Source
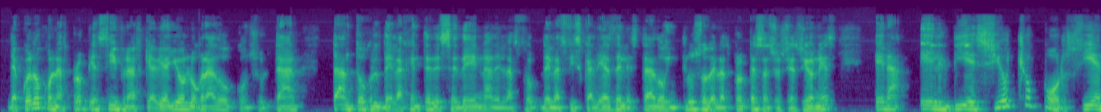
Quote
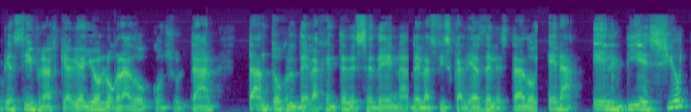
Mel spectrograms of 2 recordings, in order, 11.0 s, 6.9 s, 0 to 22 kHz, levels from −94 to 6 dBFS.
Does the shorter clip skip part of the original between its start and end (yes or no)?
yes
